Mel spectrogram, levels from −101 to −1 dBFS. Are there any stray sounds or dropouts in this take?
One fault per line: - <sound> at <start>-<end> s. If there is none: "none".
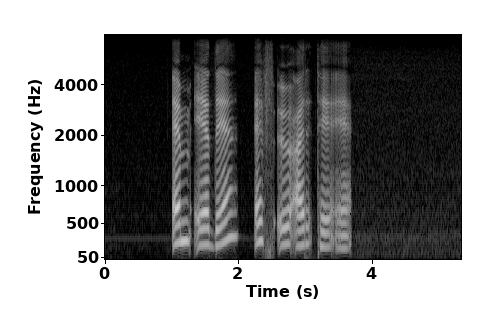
none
